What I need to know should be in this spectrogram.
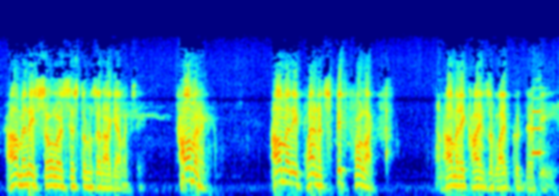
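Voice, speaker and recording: A man's voice: medium pitch, big pitch swings, moderate pace, sharp tone. A man playing a distrustful, short-tempered spaceship captain in a 1950s radio drama, with a commanding, brooding, theatrical delivery. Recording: muffled, noisy 1950s radio recording.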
